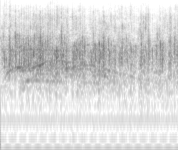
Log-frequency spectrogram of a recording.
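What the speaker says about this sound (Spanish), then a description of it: "Aplauso para los muchachos de Guanabacoa." An audience applauds the Guanabacoa performers on a television show, a steady wash of clapping at moderate level with a low constant hum beneath it.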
